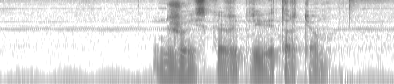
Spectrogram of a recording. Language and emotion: Russian, sad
